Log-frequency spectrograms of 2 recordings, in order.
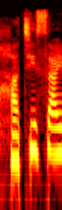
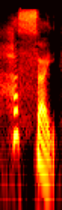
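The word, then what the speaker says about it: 八歳: তবে কিছু সংখ্যার ক্ষেত্রে উচ্চারণটা একটু বদলে যায়। যেমন আট বছর কিন্তু হাঁচি সাই নয় বরং এটাকে বলে হাসসাই।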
